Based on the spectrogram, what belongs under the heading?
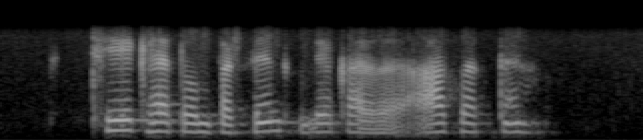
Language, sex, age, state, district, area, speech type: Hindi, female, 60+, Bihar, Begusarai, urban, conversation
